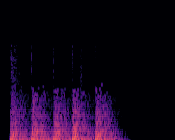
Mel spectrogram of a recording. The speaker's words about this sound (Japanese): え?ノックの音?私がここに住み始めてから、お客さんなんて誰も来たことなかったのに。配達でしょうか?でも、こんな山奥に届け物なんて。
